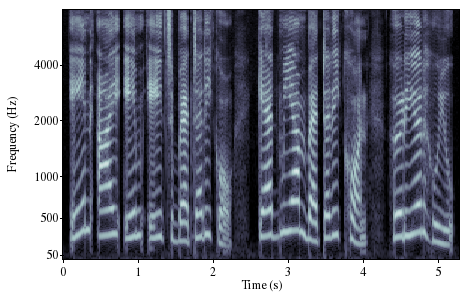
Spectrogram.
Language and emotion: Santali, neutral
